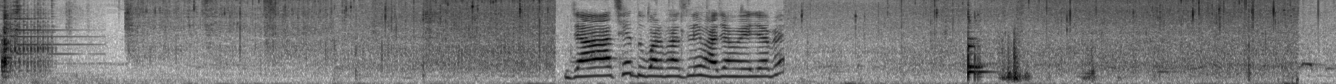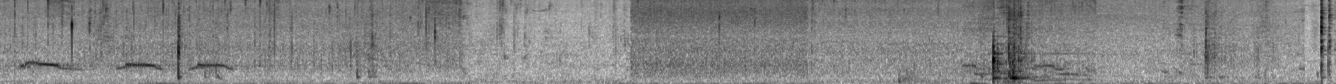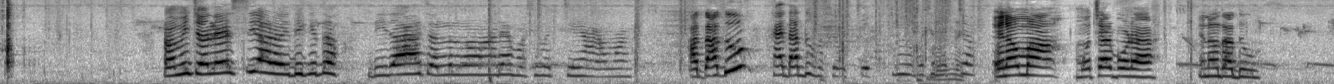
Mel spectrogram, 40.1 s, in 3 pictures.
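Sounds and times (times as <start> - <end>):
fritters sizzling in hot oil: 1.2 - 26.8
utensil knocking against pan: 9.7 - 11.0, 23.3 - 23.8.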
